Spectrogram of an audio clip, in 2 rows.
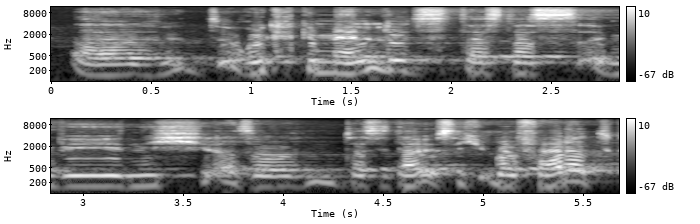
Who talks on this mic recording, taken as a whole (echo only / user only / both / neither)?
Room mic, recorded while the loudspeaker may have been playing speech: echo only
